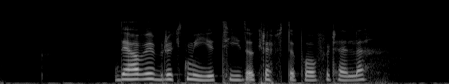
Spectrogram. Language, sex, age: Norwegian, female, 21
